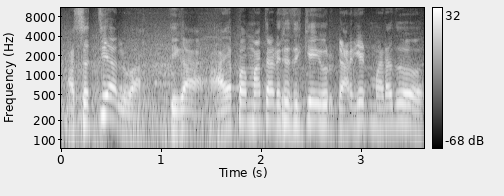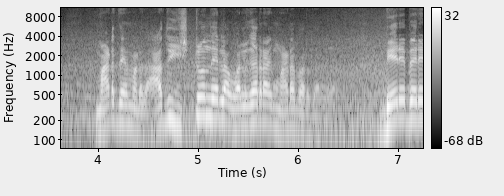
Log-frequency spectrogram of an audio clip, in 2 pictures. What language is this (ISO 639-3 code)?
kan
